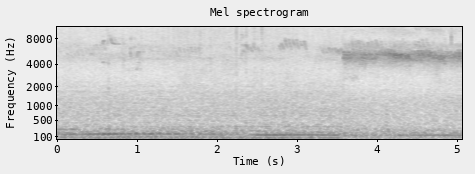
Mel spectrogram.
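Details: Bohemian waxwings from a flock of around 200-300 in Anchorage at minus 8 degrees F: scattered high trills at first, swelling into a strong sustained sibilant chorus near the end, with low droning city noise.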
